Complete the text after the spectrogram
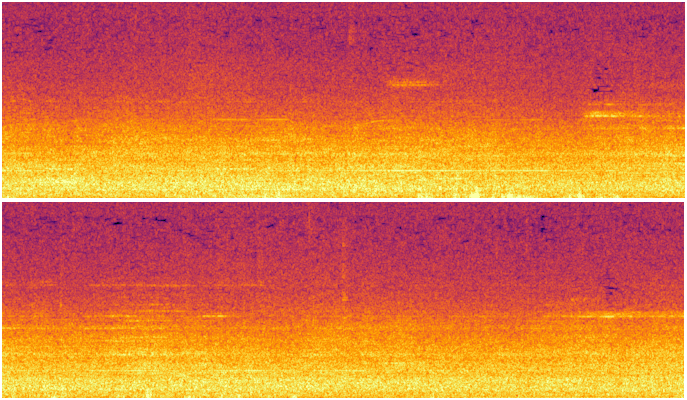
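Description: A car drives by close.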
